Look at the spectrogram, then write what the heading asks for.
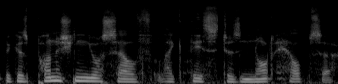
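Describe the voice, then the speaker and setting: A man's voice: mid-range voice, unhurried, dry recording, lightly acted. A man acting in a radio drama as a concerned laboratory assistant, formal, respectful and earnest. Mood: concerned, pleading.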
